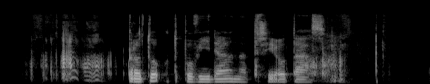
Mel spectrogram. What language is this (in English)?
Czech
